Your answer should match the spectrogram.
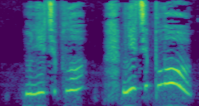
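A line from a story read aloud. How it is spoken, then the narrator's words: Joyful shout, little monkey. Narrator (Russian): Радостно закричала обезьянка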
